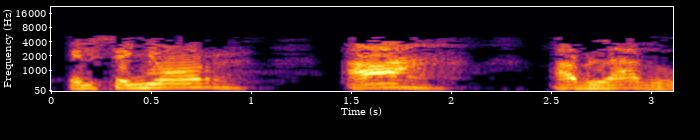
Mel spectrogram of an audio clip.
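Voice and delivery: slow, falling, final words; slow solemn close. Acted. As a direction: let the verdict land slowly. Closing a scripture reading.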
